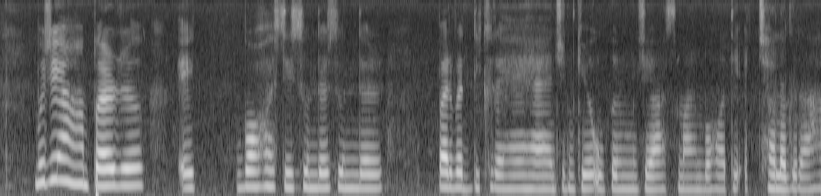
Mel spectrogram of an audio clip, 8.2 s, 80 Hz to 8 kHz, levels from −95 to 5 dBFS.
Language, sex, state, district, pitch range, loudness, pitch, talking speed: Hindi, female, Himachal Pradesh, Shimla, 200-230 Hz, -20 LUFS, 210 Hz, 155 wpm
